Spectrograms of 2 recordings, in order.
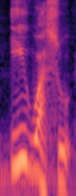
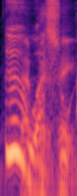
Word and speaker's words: Iguazú: Ahora, si vos decís Iguazú, está diciendo hijo, chico grande. – Claro. – Es una contradicción. – Claro, si vos tenés que pronunciar bien para que tenga el sentido verdadero. Iguazú, aguas grandes.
